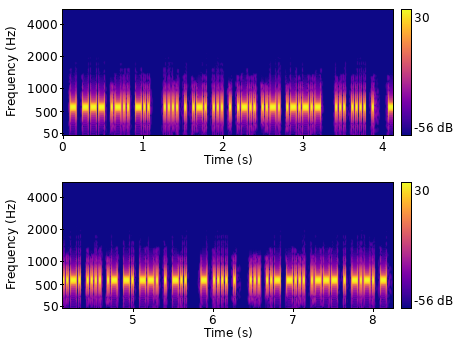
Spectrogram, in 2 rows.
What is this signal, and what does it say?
Morse code, heard as a keyed tone, about 46 wpm, 600 Hz. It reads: TOLD HERSELF. SHE CHANGED THE SUBJECT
